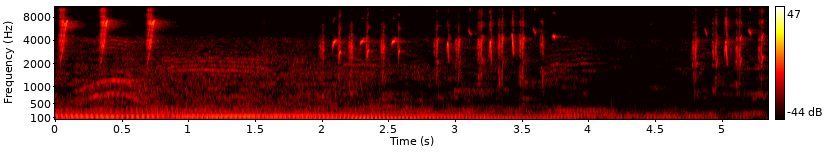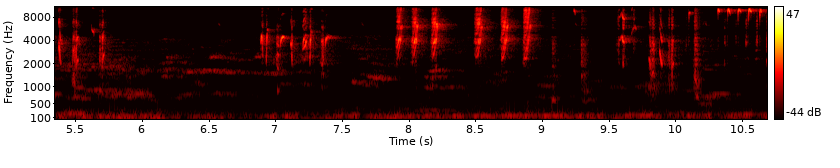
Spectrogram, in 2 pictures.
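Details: Van Hasselt's sunbird (Leptocoma sperata), a bird kept and prized for its singing, gives bursts of very high, thin ticking notes in quick runs. Softer twittering and a low hum run underneath, then sharper notes return near the end.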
